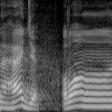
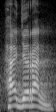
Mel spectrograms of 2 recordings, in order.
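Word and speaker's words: هجرا: Wahjurhum hajron jamila. Perhatikan huruf ro jangan kita baca hajran bukan hajran. Hajron ro tidak ada ra dalam bahasa Arab atau bahasa Al-Qur'an. Bukan ra riu tapi ro.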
